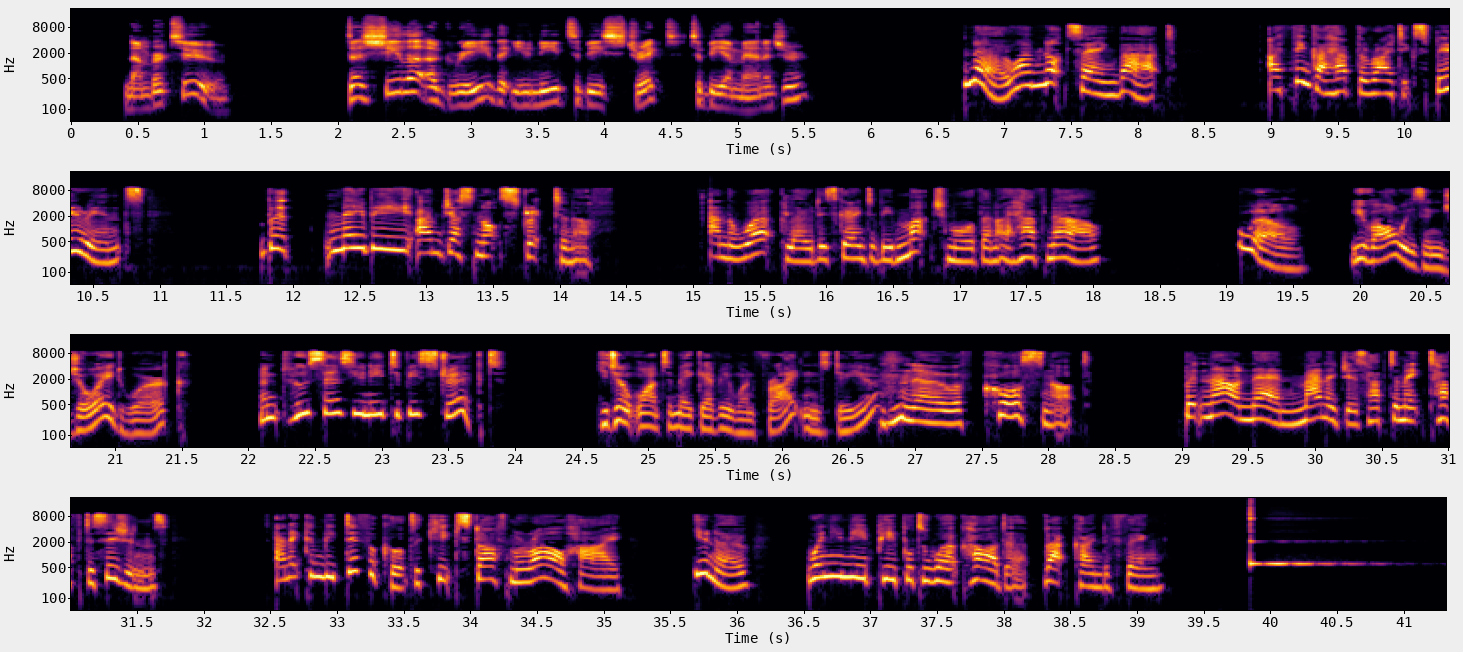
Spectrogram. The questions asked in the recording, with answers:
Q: Does Sheila agree that you need to be strict to be a manager?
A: The answer is no.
